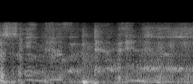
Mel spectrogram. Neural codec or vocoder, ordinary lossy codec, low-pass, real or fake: codec, 16 kHz, 0.8 kbps, ZipCodec; none; 7.2 kHz; fake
